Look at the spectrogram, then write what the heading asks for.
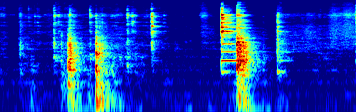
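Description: Mixing bowl and utensils handled in a home kitchen while making blueberry muffins: a few close clinks and knocks of dishes and cutlery in short bursts, with quiet gaps between.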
